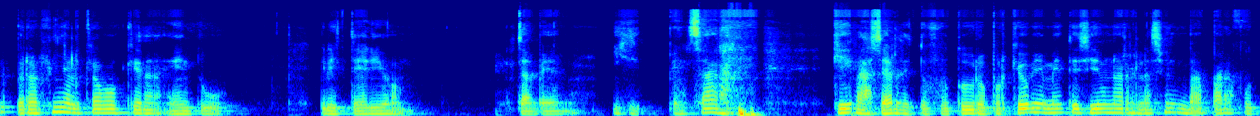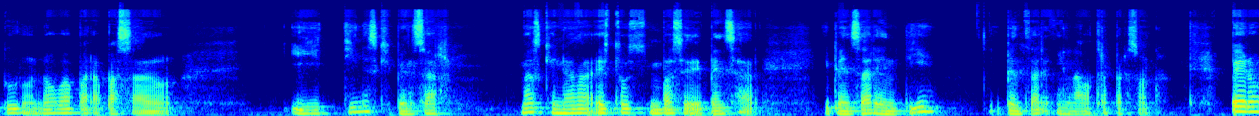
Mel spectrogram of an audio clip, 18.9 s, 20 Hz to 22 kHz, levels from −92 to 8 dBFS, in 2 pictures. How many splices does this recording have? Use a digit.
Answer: 0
